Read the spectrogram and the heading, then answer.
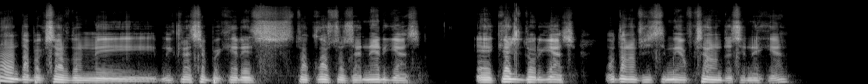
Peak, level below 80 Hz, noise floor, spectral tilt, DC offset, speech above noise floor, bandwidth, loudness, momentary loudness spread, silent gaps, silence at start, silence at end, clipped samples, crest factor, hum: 0 dBFS; -48 dBFS; -83 dBFS; -4 dB/octave; under 0.1%; 65 dB; 17 kHz; -17 LUFS; 8 LU; none; 0 s; 0.8 s; under 0.1%; 18 dB; none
